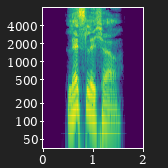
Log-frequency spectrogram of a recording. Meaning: 1. comparative degree of lässlich 2. inflection of lässlich: strong/mixed nominative masculine singular 3. inflection of lässlich: strong genitive/dative feminine singular
- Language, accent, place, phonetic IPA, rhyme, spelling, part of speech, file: German, Germany, Berlin, [ˈlɛslɪçɐ], -ɛslɪçɐ, lässlicher, adjective, De-lässlicher.ogg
